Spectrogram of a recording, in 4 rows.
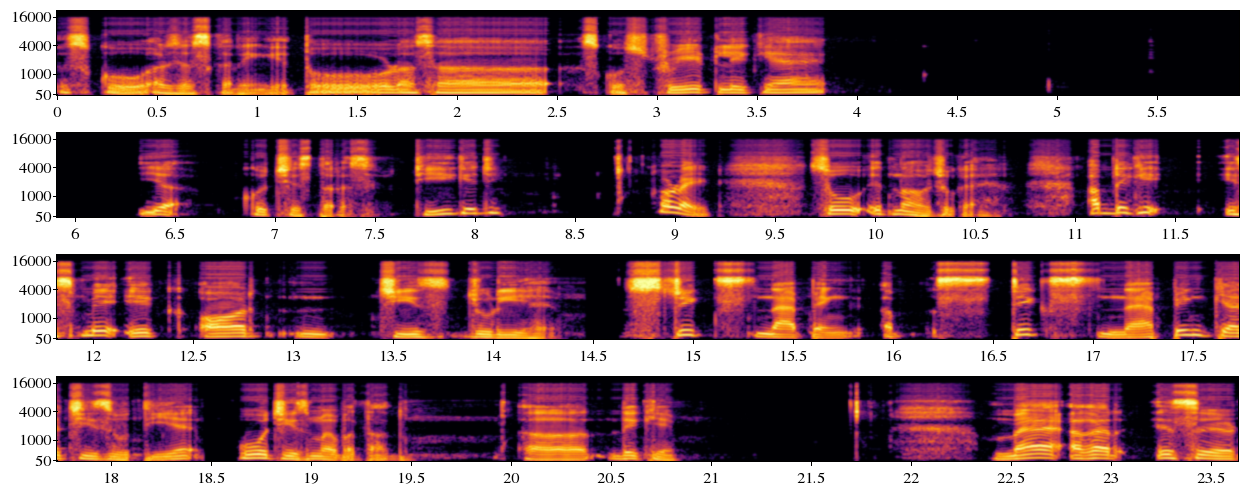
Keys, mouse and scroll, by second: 9.9 click, 12.7 click, 15.7 click, 18.4 click, 19.1 scroll, 19.3-19.8 scroll down 1, 21.0-22.3 scroll, 22.4 click.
